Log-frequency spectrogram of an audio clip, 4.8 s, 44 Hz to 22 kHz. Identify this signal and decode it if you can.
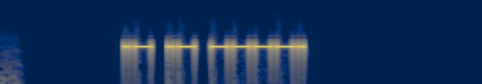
Morse code, heard as a keyed tone, about 22 wpm, 700 Hz. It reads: AA9
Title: USA Call Sign Prefixes - 22wpm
